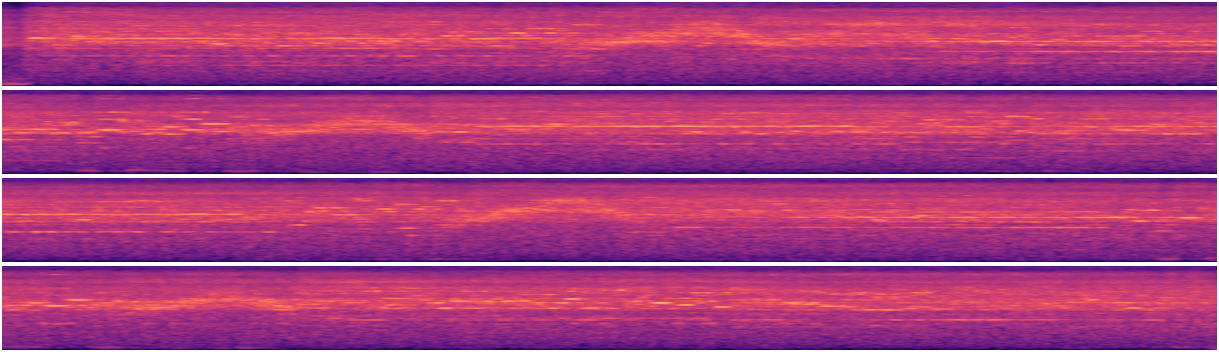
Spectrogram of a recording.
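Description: Very loud music blasting from stacked DJ loudspeaker cabinets, harsh and thin with most of its sound in the mids and little bass. A few rising-and-falling sweeping tones run through it.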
